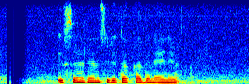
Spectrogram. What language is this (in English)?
Sinhala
